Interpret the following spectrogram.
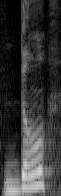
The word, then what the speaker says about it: dans: Ouais, remember who made that dans, D-A-N-S. Don't forget the S, you don't pronounce it, still it should be there.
